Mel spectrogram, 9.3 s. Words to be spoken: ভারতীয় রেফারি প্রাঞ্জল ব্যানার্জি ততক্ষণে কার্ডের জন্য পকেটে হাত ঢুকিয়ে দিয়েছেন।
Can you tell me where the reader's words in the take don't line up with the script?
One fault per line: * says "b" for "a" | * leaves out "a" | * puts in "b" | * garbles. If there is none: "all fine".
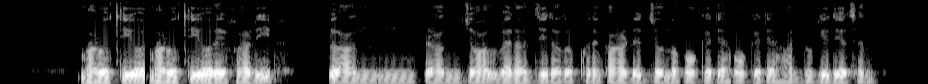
* puts in "ভারতীয়"
* puts in "পকেটে"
